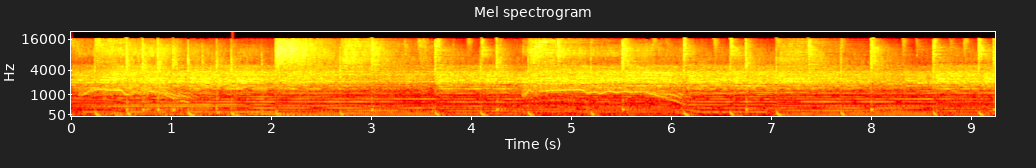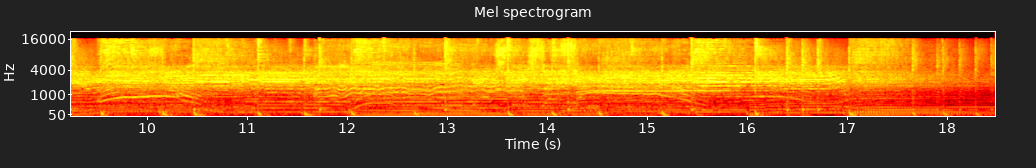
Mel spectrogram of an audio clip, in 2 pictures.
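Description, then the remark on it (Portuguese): A loud, dense grunge rock song plays throughout, with heavy distorted guitars and pounding drums under a strained, screaming vocal that rises and bends in long held notes. “E a real é que essa música extravasa qualquer sentimento de depressão. Você escuta, canta junto, grita e de repente se sente melhor.”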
